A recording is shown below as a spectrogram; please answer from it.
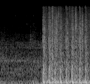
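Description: A short moment of quiet in the GTFO shooter breaks into a loud, rapid burst of automatic gunfire. The burst carries on close and continuous to the end.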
